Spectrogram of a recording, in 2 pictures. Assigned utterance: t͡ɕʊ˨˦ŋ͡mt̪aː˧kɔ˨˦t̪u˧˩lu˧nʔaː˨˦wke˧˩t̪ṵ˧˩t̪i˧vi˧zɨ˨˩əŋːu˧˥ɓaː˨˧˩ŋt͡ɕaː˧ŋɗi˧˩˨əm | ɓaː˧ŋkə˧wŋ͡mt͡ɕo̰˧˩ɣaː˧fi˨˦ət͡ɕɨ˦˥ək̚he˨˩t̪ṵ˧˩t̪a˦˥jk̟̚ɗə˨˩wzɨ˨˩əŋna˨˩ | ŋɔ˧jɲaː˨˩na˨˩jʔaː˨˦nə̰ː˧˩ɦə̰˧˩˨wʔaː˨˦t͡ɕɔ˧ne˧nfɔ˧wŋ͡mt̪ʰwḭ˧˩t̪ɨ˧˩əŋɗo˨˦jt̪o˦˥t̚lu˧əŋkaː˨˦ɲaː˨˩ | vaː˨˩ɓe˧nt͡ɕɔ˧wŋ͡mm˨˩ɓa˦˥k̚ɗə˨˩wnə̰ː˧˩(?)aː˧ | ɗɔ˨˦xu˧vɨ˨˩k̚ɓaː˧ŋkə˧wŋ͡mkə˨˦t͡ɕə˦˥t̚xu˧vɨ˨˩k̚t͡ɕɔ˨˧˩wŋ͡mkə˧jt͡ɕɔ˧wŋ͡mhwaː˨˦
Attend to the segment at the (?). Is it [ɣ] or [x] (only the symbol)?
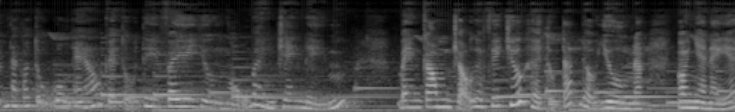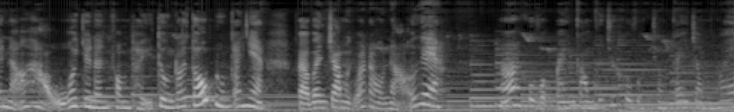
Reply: ɣ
